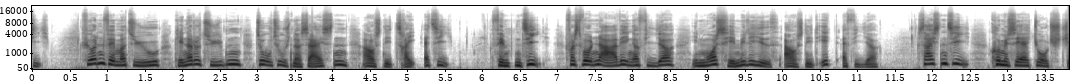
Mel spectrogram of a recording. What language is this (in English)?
Danish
